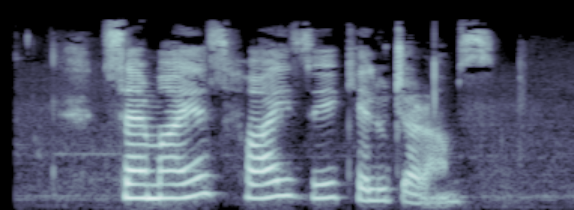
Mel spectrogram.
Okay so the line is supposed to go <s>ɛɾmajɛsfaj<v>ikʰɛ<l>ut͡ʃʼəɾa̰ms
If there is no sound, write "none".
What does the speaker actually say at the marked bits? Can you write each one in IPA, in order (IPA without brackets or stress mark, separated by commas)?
s, z, l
